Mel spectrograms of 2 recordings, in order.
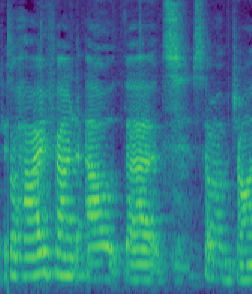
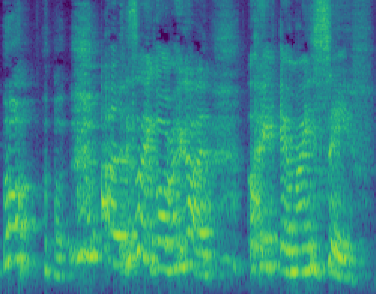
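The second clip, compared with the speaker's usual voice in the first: much higher and louder, hammed-up panic; mock alarm; 8 semitones higher, 4 dB louder than usual. On a boat with a Republican, hammed-up mock panic. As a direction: play up the fake terror, laughing at yourself.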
